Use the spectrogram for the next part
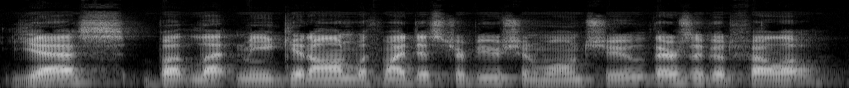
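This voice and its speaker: Guy doing a fussy pill-handing official, brisk then coaxing, dull lo-fi audio. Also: on the high side, fairly even intonation, darkish tone, voice pushed up, natural voice. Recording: dull lo-fi recording.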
